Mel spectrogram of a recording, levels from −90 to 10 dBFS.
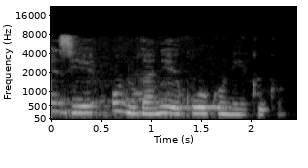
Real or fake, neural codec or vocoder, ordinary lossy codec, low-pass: real; none; none; none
